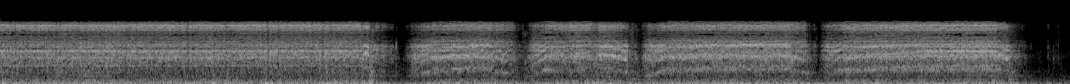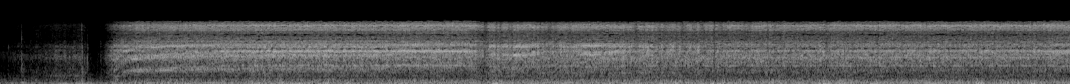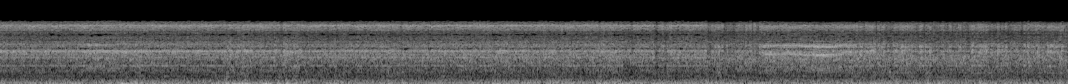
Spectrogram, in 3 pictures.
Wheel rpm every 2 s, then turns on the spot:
230, 230, 130, 140, 170, 80, 130, 220, 220, 230, 230, 230, 230, 230, 230, 230.
10-12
